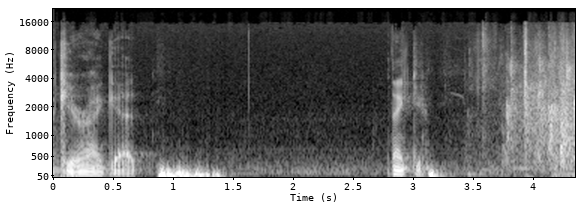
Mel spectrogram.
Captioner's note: applause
